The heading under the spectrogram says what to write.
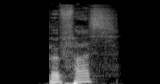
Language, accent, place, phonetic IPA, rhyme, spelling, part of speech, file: German, Germany, Berlin, [bəˈfas], -as, befass, verb, De-befass.ogg
- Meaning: 1. singular imperative of befassen 2. first-person singular present of befassen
